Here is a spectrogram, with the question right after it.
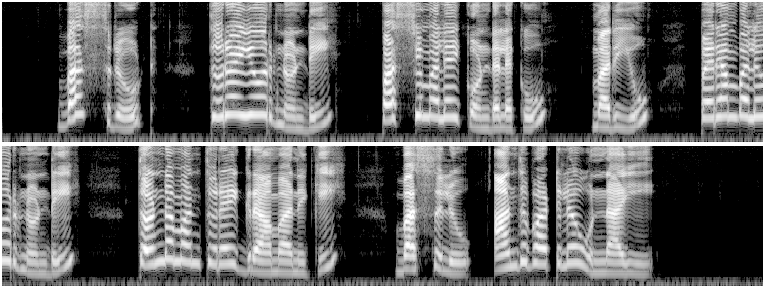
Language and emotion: Telugu, neutral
